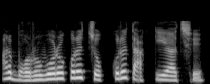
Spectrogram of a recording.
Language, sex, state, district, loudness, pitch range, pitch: Bengali, female, West Bengal, Jhargram, -16 LUFS, 195-280 Hz, 230 Hz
